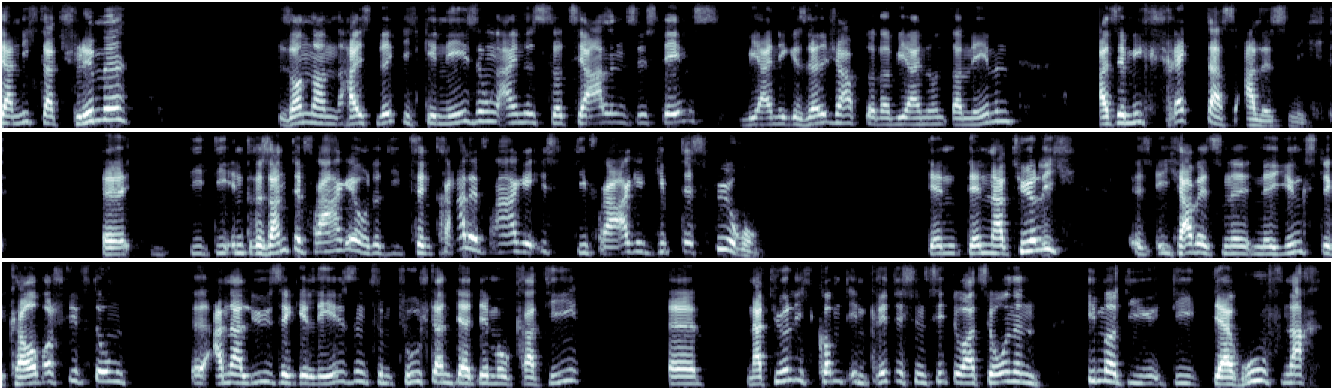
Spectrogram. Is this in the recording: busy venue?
no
